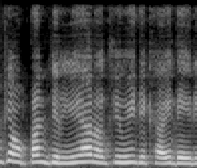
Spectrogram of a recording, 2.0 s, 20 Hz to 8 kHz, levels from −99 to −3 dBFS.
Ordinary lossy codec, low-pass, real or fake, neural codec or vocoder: none; none; fake; codec, 16 kHz, 1 kbps, FunCodec, trained on LibriTTS, 50 frames a second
